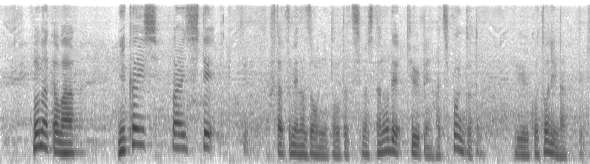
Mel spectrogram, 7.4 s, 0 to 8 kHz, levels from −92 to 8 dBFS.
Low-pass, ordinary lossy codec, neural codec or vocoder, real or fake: 7.2 kHz; none; codec, 16 kHz in and 24 kHz out, 1.1 kbps, FireRedTTS-2 codec; fake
